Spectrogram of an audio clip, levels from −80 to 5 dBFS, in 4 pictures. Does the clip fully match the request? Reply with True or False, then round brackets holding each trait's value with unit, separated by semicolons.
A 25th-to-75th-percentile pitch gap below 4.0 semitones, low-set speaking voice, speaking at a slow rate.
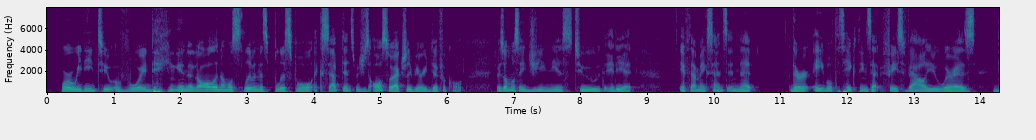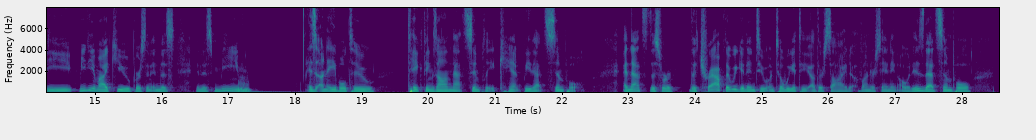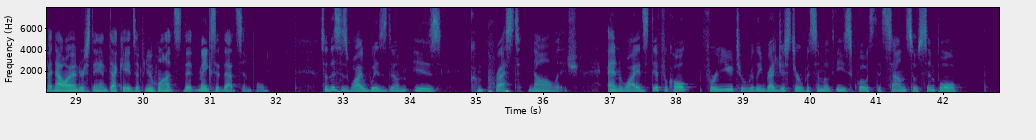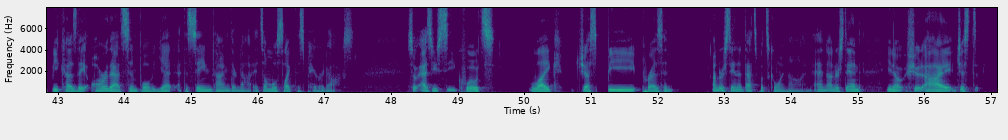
False (3.4 semitones; 125 Hz; 175 wpm)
